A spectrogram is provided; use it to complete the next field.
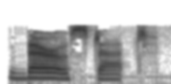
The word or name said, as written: barostat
